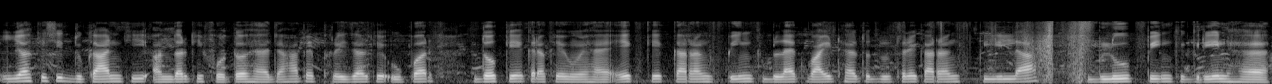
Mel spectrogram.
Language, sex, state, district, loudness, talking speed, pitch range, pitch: Hindi, male, Jharkhand, Garhwa, -19 LUFS, 165 wpm, 120-130 Hz, 125 Hz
